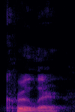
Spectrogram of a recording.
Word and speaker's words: cruller: Cruller? – I was corrected the last time I was in Canada. I'm like, can I get a cruller? And they're like, cruller.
